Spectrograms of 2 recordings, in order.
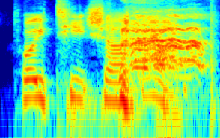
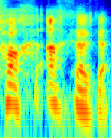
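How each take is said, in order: First: The name is read out like English words. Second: The name is said with a Gaelic pronunciation. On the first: The speaker misread the name at first. The speaker calls it wrong. "I remember seeing Storada going, "What?" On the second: This is how the name is actually said. The speaker calls it right. "and then I find it's"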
